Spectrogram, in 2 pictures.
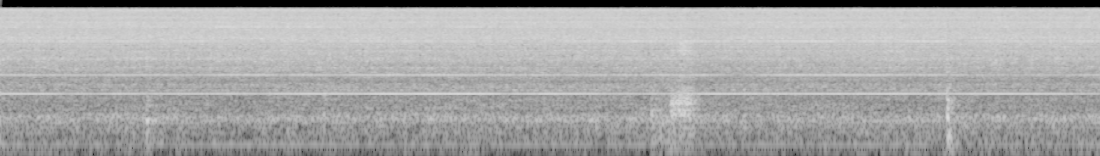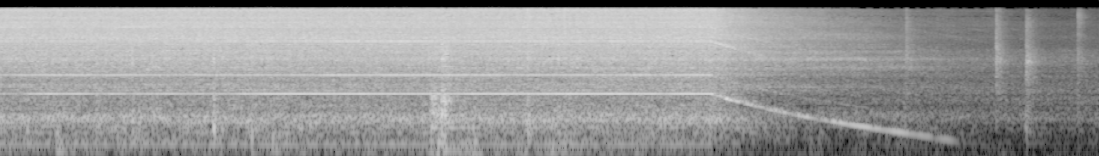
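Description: Vacuum cleaner running steadily with a high motor whine and a few brief knocks from the wand, then switched off near the end, its pitch falling away as the motor spins down.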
